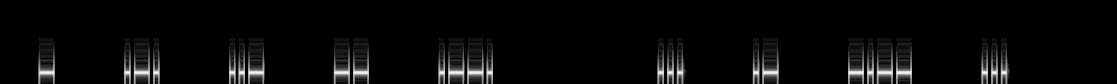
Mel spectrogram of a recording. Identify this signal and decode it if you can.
Morse code, heard as a keyed tone, about 25 wpm, spaced as for 10 wpm, 550 Hz. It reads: TRUMP SAYS
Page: news headlines in morse code at 10 wpm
